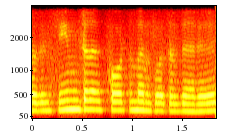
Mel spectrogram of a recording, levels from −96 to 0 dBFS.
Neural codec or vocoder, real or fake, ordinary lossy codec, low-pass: codec, 24 kHz, 0.9 kbps, WavTokenizer, large speech release; fake; none; 3.6 kHz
